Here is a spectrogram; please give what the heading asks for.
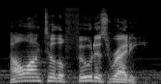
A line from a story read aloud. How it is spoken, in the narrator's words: I yelled to Lance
